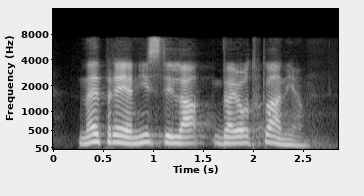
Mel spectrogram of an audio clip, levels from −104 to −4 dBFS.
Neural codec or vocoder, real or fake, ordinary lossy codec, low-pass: codec, 16 kHz, 0.8 kbps, ZipCodec; fake; none; 7.2 kHz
